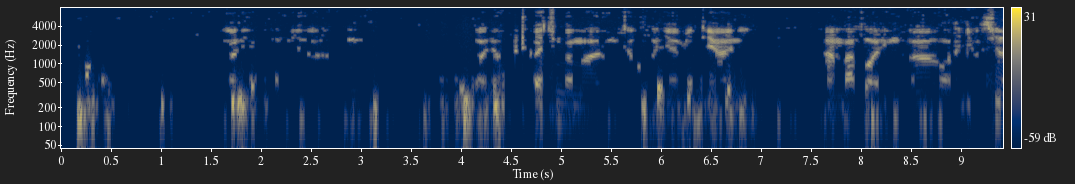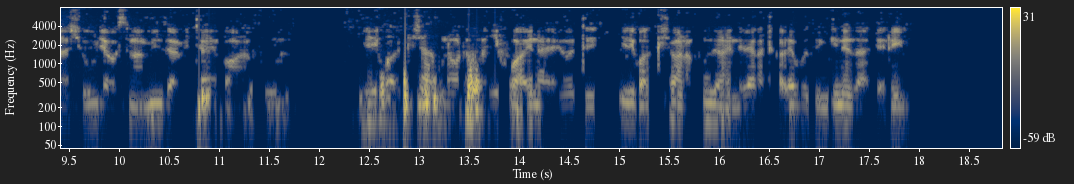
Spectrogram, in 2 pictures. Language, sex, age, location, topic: Swahili, male, 25-35, Dar es Salaam, education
